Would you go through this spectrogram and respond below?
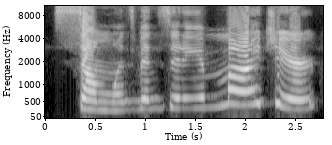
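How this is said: It is said in a high crying voice.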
